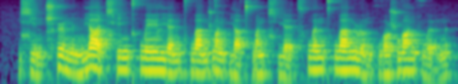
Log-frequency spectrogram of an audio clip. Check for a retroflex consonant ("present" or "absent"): present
